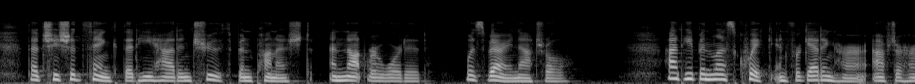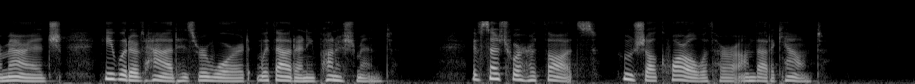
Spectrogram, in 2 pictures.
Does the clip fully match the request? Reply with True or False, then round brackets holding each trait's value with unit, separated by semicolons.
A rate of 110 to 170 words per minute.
True (165 wpm)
